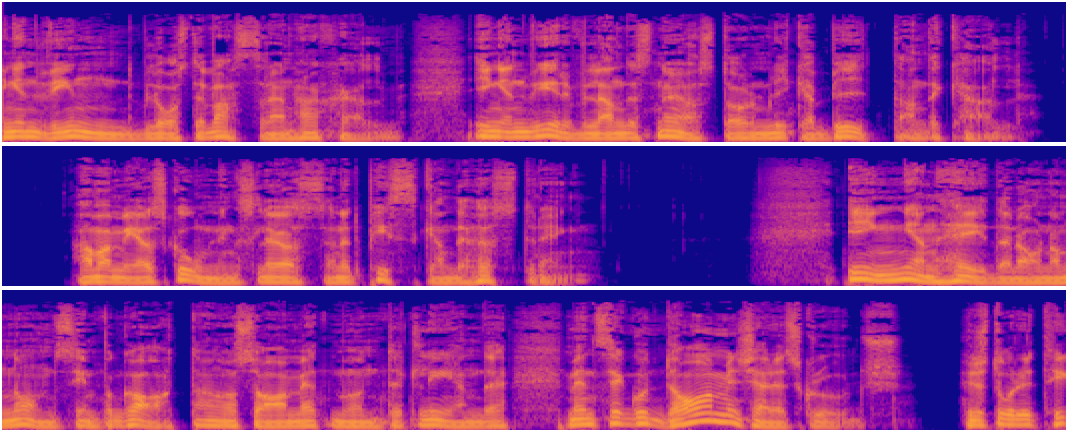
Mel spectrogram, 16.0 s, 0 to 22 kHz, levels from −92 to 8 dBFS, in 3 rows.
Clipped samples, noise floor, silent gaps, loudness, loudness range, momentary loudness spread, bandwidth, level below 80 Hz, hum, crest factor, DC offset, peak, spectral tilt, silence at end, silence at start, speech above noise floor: under 0.1%; -76 dBFS; 5.53-5.59 s; -19 LUFS; 3 LU; 11 LU; 16.5 kHz; -32 dBFS; none; 18 dB; under 0.1%; 0 dBFS; -4.5 dB/octave; 0 s; 0 s; 57 dB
